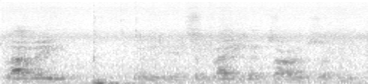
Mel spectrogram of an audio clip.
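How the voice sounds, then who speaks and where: A man giving a eulogy for his brother-in-law, telling relaxed, joking stories at a funeral. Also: mid-range voice, a little fast, highs cut off. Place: function venue. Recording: echoey venue with background noise.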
